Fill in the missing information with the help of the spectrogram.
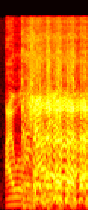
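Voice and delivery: loud and laughing; grand proclamation. Retold or imitated. Grand repeated permission.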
